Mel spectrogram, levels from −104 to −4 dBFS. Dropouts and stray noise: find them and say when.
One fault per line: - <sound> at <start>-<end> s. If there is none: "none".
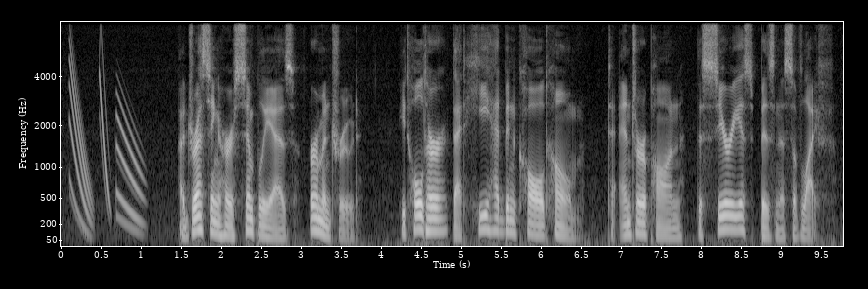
- chirp at 0.1-1.1 s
